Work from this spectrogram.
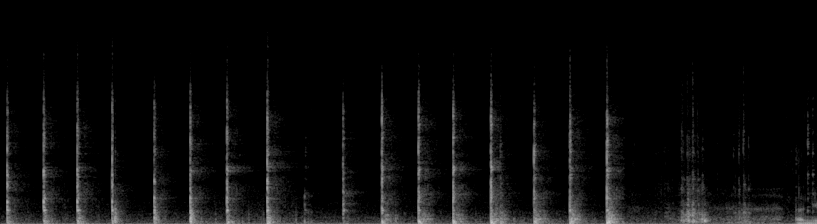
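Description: A small part tapped onto an LS engine valve during a valve spring install, struck in a steady run of about twenty sharp, close metallic taps, with the tone shifting near the end.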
